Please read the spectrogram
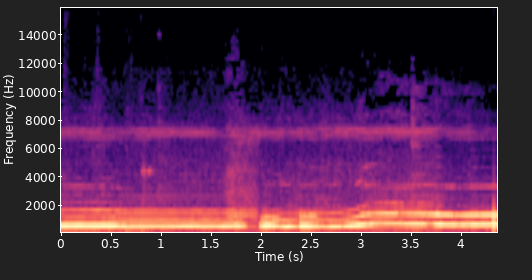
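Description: A child's voice holding long, steady notes in a howl-like call. One note breaks off about two seconds in, and the next starts lower and slides up to a higher pitch, which it holds.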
